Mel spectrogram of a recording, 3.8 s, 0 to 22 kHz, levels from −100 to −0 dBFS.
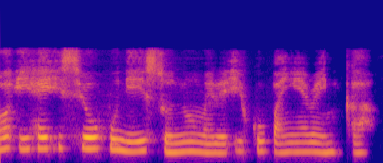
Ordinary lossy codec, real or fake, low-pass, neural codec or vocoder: none; fake; 7.2 kHz; codec, 16 kHz, 0.9 kbps, LongCat-Audio-Codec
